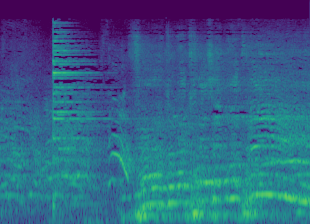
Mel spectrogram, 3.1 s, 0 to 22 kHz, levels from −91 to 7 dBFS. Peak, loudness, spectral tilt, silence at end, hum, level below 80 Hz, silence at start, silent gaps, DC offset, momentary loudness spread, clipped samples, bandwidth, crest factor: -6 dBFS; -23 LUFS; -3.5 dB/octave; 0 s; none; -44 dBFS; 0 s; none; under 0.1%; 9 LU; under 0.1%; 16.5 kHz; 18 dB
